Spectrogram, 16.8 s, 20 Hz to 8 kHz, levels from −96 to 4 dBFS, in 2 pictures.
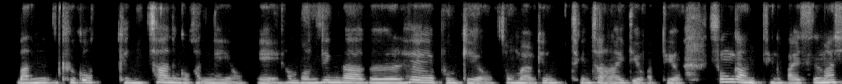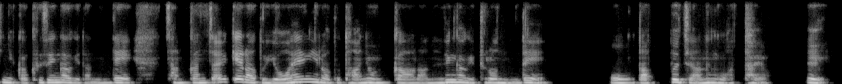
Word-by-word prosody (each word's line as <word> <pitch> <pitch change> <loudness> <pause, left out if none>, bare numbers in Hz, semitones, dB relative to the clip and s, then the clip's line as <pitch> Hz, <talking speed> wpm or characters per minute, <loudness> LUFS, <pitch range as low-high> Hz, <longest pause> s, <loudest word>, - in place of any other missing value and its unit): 만 175 +1 +2
그것 210 0 -1 0.2
괜찮은 195 +3 +1
것 165 -2 -2
같네요. 155 -1 -3 0.2
예 160 +3 -3
한번 180 -2 0
생각을 180 -4 +2
해 215 -1 0
볼게요. 170 -4 -2
정말 170 -2 0
괜 175 -2 -2 0.2
괜찮은 175 -2 -3
아이디어 170 +1 -3
같아요. 160 -1 -6 0.3
순간 250 -6 +1
지금 185 -3 -3
말씀하시니까 200 +4 +1
그 205 - -5
생각이 215 -4 +2
났는데 185 +3 -1 0.3
잠깐 185 +2 -1
'짧게라도 220 -7 +2
여행이라도 195 +2 +2
다녀올까?'라는 170 -1 0
생각이 220 -5 +4
들었는데 180 +1 +2 0.7
어 165 0 +4
나쁘지 200 +8 +2
않은 180 +3 +3
것 165 - +1
같아요. 165 +3 -5 0.4
네. 175 -4 +3
180 Hz, 305 characters per minute, -28 LUFS, 170-205 Hz, 0.7 s, 생각이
